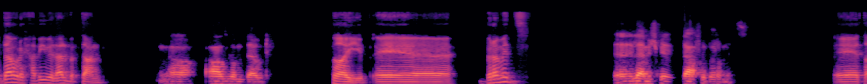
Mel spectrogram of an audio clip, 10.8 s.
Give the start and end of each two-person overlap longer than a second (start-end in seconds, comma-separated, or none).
none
